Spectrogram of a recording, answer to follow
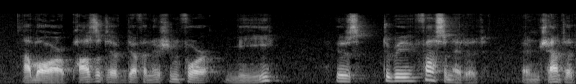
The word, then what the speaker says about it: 迷: It's pronounced second tone, mi, and originally meant to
